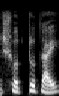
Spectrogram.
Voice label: Male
